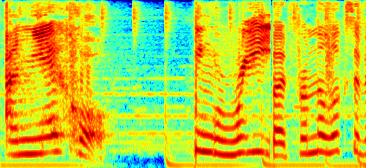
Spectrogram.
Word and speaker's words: Añejo: you can do is learn how to pronounce the tequilas correctly. Blanca, Reposado, Añejo. What the fuck is Añejo? It's Añejo, puñetas. Añejo.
